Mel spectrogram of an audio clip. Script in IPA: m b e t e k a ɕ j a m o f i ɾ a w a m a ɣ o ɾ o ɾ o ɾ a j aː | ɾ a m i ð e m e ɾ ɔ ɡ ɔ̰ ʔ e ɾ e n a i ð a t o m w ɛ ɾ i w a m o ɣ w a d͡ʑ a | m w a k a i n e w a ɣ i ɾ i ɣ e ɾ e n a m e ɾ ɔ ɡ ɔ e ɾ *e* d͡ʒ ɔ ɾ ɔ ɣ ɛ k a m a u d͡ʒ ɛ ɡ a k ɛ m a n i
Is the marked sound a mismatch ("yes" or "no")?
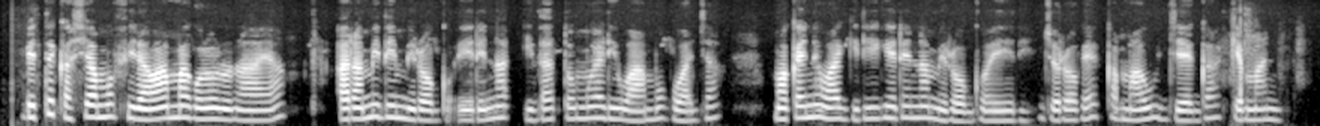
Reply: no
